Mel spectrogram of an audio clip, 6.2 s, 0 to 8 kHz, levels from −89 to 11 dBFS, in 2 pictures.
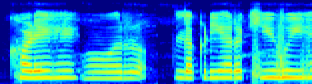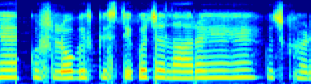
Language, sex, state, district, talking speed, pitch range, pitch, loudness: Hindi, female, Bihar, Sitamarhi, 175 wpm, 235-250 Hz, 245 Hz, -25 LUFS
